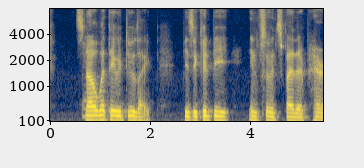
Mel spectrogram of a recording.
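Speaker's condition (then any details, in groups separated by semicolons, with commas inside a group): Cerebral palsy; present from birth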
